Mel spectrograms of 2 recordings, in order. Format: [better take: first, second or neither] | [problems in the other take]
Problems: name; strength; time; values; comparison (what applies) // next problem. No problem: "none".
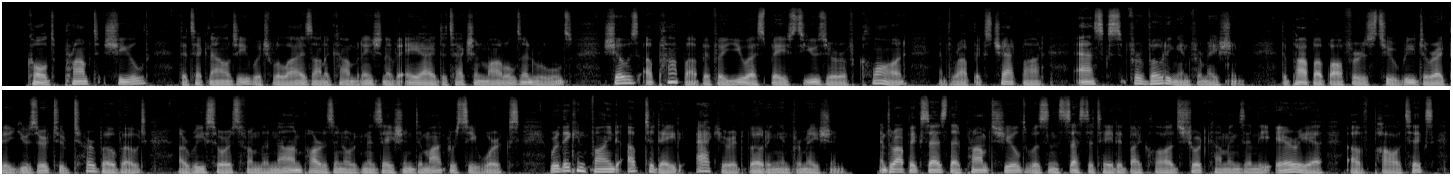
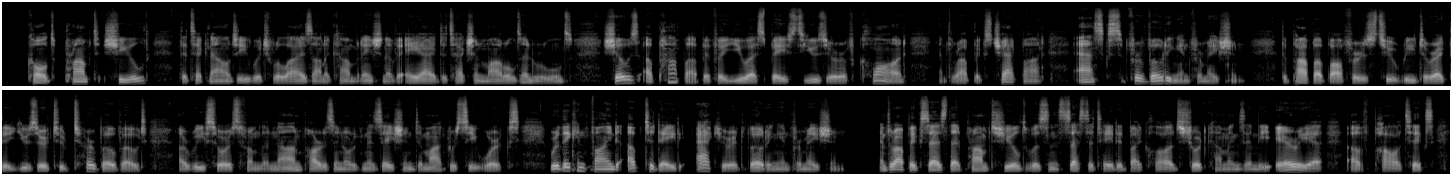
first | thin; somewhat; fading below 300 Hz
